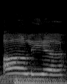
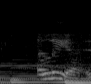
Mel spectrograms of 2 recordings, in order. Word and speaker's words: Aaliyah: Yours sincerely, Alia, Aaliyah. Aaliyah is the correct pronunciation, by the way.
